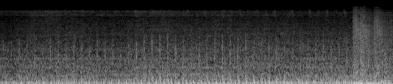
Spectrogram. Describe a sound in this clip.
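A helicopter's rotor whirs overhead with a steady low hum.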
